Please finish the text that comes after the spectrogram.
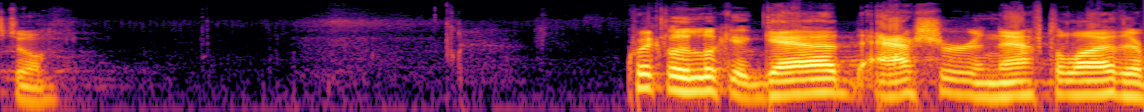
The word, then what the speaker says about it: Gad: to raiding and then GAD which rhymes with raid you can see their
